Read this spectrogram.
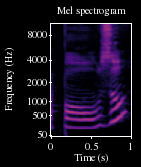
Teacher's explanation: quando a letra s é colocada entre duas vogais ela produz o som da letra z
